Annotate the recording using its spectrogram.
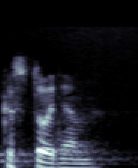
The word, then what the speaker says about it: кастодиан: Э, это э, администратор и вторая, вот как правильно говорить, кастодиан, кастодиан или... – А, мы обычно говорим кастодиан.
